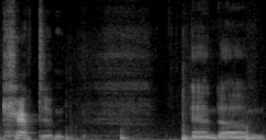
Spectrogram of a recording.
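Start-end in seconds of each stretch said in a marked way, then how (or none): 0.0-0.7 hushed, seething angry whisper through clenched anger. Storyteller voicing Dalvion as he calls to the captain: Dalvion's angry whisper. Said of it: "He whispers, he's like with anger".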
